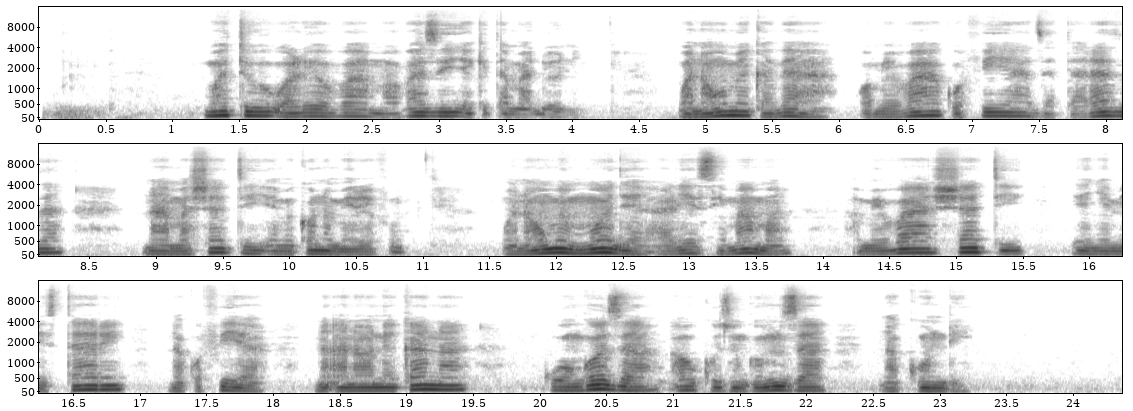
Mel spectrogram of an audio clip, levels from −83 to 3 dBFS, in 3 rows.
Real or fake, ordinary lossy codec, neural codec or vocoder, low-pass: real; AAC, 64 kbps; none; 14.4 kHz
